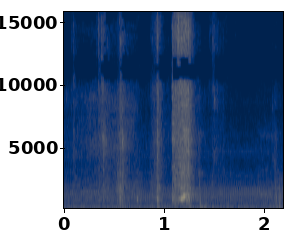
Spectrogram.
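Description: Saran Wrap plastic cling film pulled from its box and stretched over a tray, with a few short crinkles and a louder rasp a little over a second in as the film is torn off against the box's cutter edge.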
